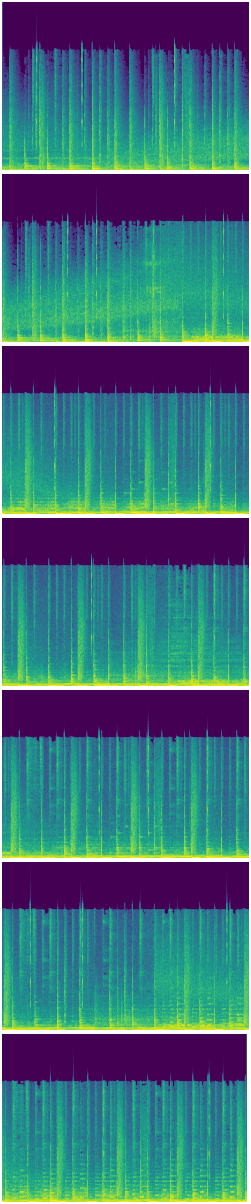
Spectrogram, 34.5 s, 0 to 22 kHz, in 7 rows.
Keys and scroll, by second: 27.1 Down, 27.5 Down, 28.0 Up.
